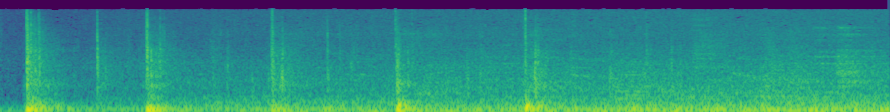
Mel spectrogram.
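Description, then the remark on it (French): Five or six hollow, thudding footsteps on a wooden floor at a slow, steady walking pace, over a constant low background hum. Nobody speaks. “Seul avec mes petits pas en bois.”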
